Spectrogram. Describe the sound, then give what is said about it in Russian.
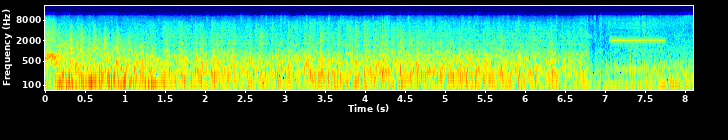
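A long freight train rolls past a level railway crossing, with a steady, loud clickety-clack of wheels over rail joints and a broad rushing roar that continues throughout. “Идет товарный поезд.”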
